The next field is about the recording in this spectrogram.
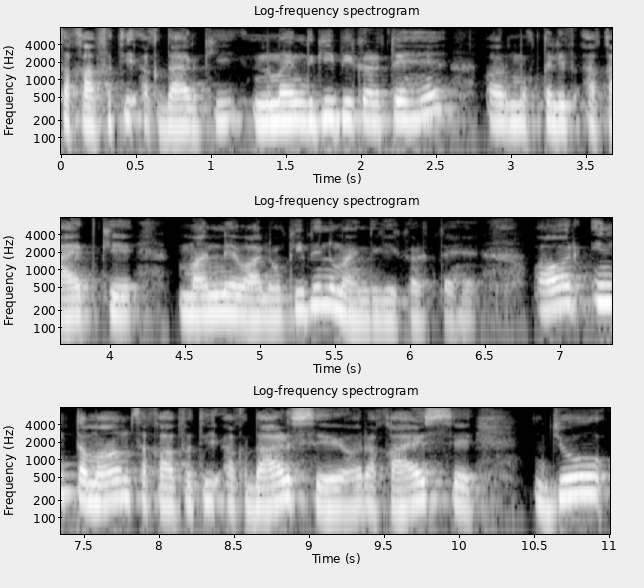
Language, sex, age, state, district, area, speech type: Urdu, male, 30-45, Delhi, South Delhi, urban, spontaneous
